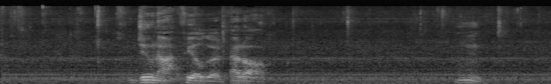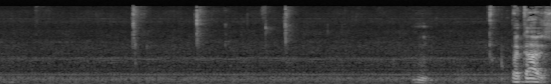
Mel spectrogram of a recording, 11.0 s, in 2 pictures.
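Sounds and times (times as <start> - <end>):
person chewing food: 0.0 - 1.3, 2.8 - 9.0
background hum: 0.0 - 11.0
person humming mm: 4.5 - 5.0, 9.6 - 9.9.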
